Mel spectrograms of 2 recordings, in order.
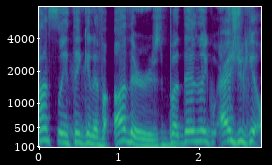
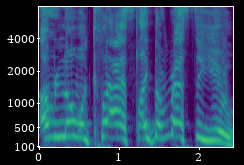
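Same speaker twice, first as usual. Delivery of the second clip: high-pitched put-on Brooklyn accent; 8 semitones higher than usual. Mocking a rich man who talks in his Brooklyn accent: put-on Brooklyn accent. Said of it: "he talks in his Brooklyn accent".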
